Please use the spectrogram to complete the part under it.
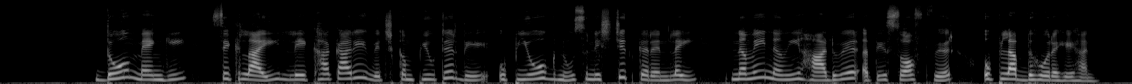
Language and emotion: Punjabi, neutral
